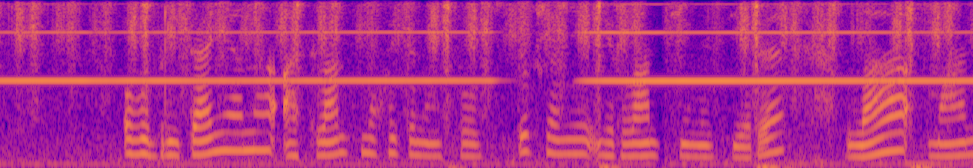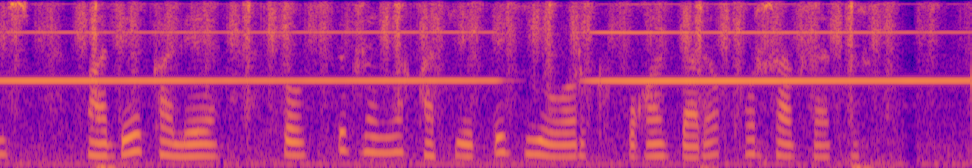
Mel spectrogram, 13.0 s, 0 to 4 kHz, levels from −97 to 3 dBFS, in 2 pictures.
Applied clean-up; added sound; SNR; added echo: none; Rattle (instrument) + Bowed string instrument; -4 dB; none.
